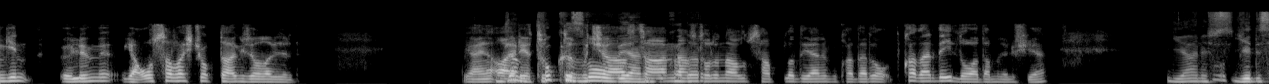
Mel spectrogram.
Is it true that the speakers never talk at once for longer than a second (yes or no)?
no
